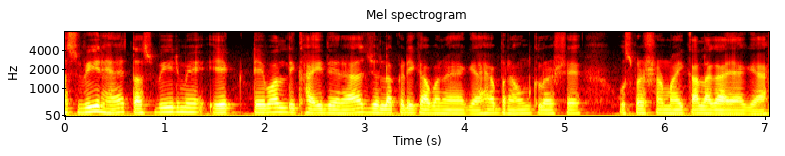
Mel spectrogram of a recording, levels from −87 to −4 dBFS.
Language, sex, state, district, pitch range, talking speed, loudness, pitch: Hindi, male, Jharkhand, Garhwa, 120-145 Hz, 205 wpm, -16 LUFS, 130 Hz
